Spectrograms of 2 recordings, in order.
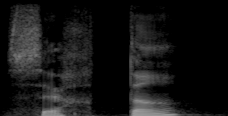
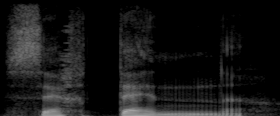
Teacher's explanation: Okay, so in that case, certain, it's quite interesting because you've got this A-I-N together, and then they will produce this un sound. Okay, so it's nasal in your nose, un. Okay, if you add this at the end, then it will change the thing, and then you will pronounce it n.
